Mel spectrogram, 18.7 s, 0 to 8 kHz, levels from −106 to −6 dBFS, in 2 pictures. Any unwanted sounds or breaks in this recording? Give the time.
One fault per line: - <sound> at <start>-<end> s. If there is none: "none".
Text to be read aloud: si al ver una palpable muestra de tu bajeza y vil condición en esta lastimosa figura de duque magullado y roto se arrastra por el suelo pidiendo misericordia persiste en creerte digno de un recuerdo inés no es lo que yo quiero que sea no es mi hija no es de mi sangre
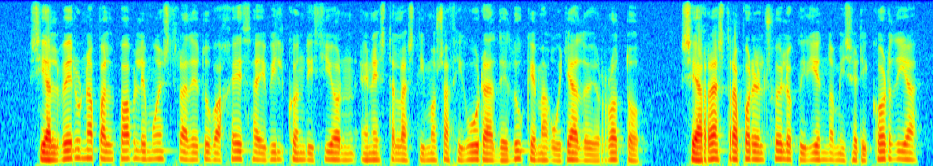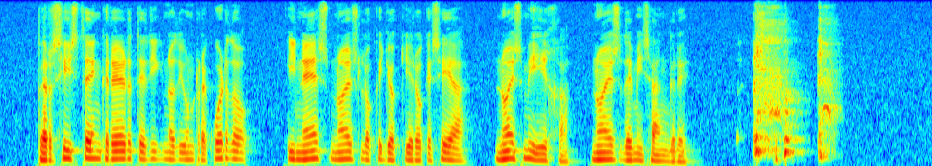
- cough at 16.7-17.8 s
